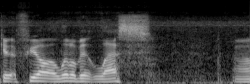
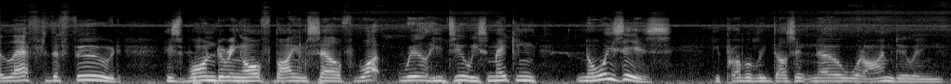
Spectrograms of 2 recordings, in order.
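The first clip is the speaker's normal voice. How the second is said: put-on Australian accent, wildlife-documentary style. Vlogger narrating wild mouse deer to viewers in an Australian accent. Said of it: "I'm gonna stop doing this Australian accent".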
